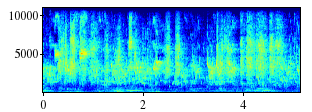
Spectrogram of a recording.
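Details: Budgerigars singing while mating, steady high twittering and buzzy warbles from more than one bird, with a sharp whistled note early on and soft low thumps in the background.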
